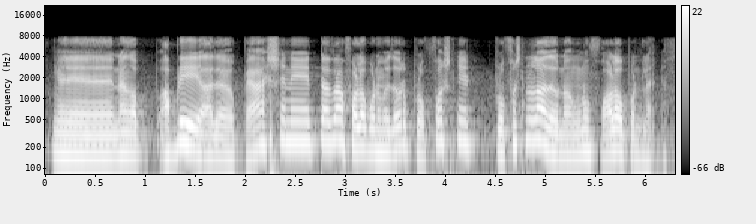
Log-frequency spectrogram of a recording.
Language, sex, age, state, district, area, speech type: Tamil, male, 18-30, Tamil Nadu, Tiruvannamalai, urban, spontaneous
